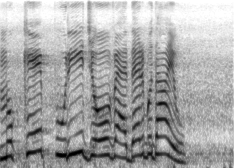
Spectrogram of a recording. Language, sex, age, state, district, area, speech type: Sindhi, female, 30-45, Madhya Pradesh, Katni, urban, read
